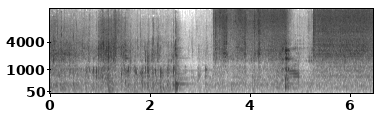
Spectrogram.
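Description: Hot pasta water pouring from a stockpot into a metal colander in a stainless steel sink, with one sharp clank about two and a half seconds in. Then the tap runs onto the drained spaghetti in the colander.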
